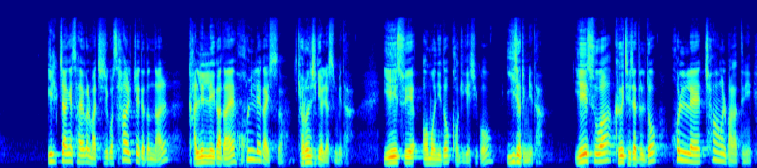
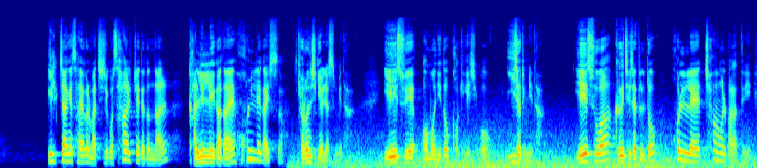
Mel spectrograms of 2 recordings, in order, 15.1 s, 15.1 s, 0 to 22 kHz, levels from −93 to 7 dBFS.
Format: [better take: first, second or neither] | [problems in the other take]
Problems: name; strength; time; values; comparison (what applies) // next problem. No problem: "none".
first | wind noise on the microphone; occasional gusts; from 6 s on; 25 dB below the speech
